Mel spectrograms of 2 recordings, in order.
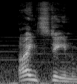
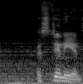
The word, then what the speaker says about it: Estinian: Einstein, wait! Estinian, sorry. I keep remembering the pronunciation wrong. I keep forgetting there's another I-E-N.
